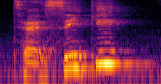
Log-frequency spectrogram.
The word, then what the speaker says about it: Tesehki: Tesehki?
